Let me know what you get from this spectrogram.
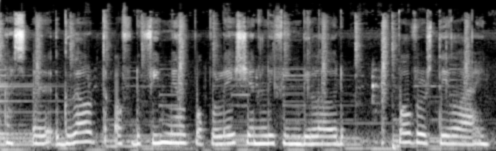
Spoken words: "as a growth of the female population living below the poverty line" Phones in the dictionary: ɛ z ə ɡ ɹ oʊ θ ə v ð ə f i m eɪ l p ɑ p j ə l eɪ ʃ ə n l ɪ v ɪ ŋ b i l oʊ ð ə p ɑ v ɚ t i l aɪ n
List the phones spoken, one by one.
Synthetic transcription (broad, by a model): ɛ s ə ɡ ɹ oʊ t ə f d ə f i m eɪ l p ɑ p j ə l eɪ ʃ ə n l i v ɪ ŋ b i l oʊ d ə p ɑ v ɚ t i l aɪ n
